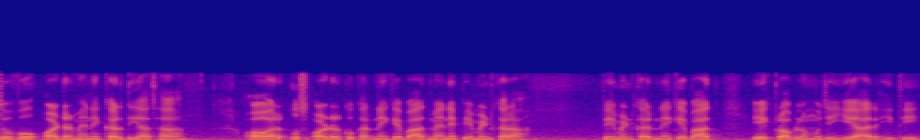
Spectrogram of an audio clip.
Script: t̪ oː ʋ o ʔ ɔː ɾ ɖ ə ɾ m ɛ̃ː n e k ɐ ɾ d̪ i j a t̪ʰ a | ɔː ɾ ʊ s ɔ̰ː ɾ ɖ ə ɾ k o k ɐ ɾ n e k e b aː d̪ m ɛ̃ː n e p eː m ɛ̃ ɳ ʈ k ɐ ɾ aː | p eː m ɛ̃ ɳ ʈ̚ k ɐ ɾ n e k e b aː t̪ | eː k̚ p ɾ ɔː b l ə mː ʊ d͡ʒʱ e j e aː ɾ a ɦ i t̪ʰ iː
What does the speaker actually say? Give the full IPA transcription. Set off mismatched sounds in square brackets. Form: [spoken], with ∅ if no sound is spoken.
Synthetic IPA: t̪ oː ʋ o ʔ ɔː ɾ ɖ ə ɾ m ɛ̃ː n e k ɐ ɾ d̪ i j a t̪ʰ a | ɔː ɾ ʊ s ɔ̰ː ɾ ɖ ə ɾ k o k ɐ ɾ n e k e b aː d̪ m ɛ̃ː n e p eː m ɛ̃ ɳ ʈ k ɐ ɾ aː | p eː m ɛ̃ ɳ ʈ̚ k ɐ ɾ n e k e b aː [d̪] | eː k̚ p ɾ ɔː b l ə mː ʊ d͡ʒʱ e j e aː ɾ [ɐ] ɦ i t̪ʰ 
